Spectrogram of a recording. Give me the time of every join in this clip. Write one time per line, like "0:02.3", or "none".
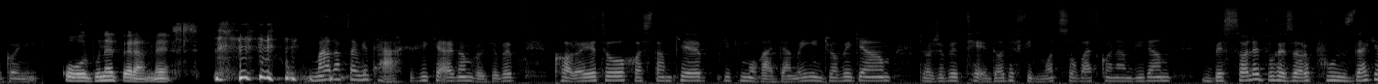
none

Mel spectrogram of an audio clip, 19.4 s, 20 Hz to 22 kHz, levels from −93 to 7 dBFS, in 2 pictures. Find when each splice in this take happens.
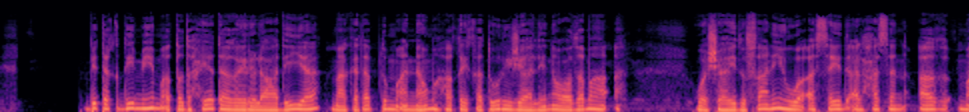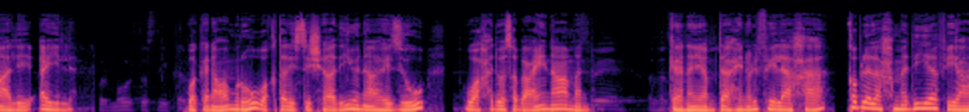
0:03.3

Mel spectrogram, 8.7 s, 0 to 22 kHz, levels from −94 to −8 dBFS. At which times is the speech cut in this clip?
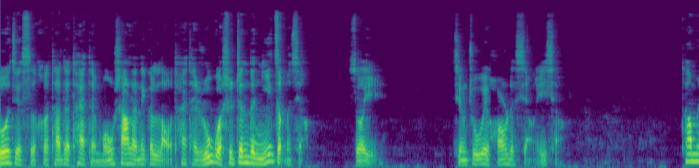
0:04.3
0:06.1

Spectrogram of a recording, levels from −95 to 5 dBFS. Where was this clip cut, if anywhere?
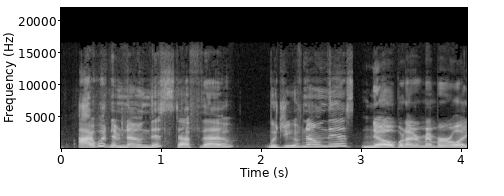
0:02.9

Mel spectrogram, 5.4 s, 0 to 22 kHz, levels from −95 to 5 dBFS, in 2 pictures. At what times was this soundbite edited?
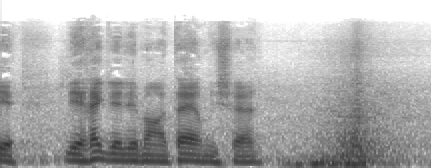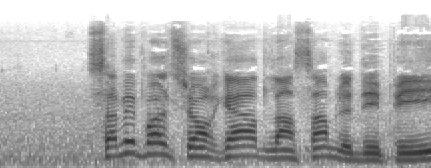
none

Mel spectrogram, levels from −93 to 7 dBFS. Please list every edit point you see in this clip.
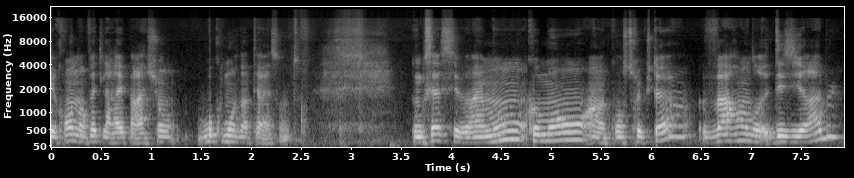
0:03.5
0:04.7

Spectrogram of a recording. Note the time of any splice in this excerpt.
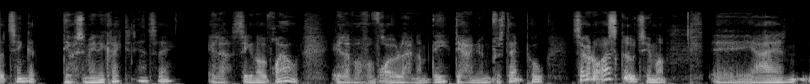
0:07.0

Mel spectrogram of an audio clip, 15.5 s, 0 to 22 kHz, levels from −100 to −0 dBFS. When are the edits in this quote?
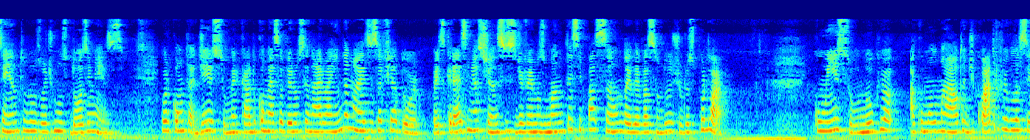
0:02.4
0:12.1

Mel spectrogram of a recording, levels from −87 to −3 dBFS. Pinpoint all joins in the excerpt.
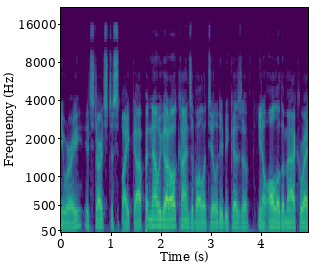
0:03.8

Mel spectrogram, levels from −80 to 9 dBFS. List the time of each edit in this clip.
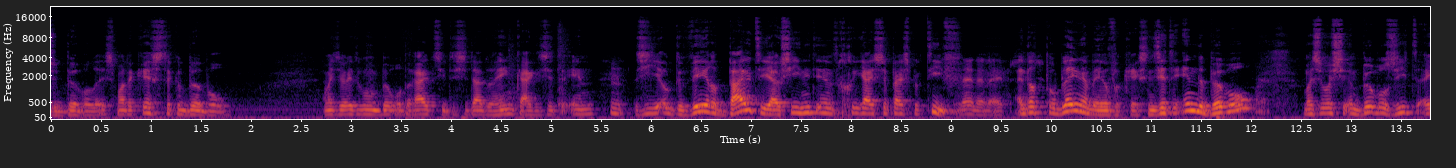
0:02.7

